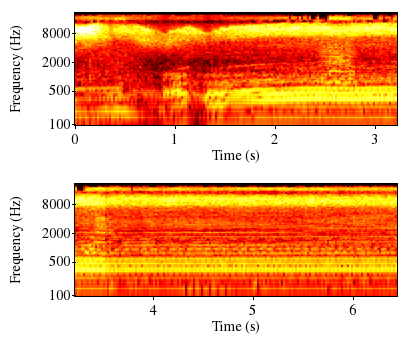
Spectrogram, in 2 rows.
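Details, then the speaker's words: Stihl FS56 residential string trimmer cutting tall, thick grass: as the string shortens against a fence post, revs climb quickly and hold a clean, steady high whine. Normal full-throttle running with no bogging. "Now listen to him rev up as this string begins to shorten on this fence post."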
